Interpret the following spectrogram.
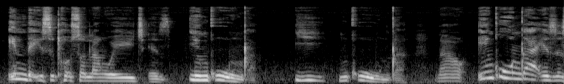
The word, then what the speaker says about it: Inkunkqa: Now, Inkunkqa is pronounced Inkunkqa.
